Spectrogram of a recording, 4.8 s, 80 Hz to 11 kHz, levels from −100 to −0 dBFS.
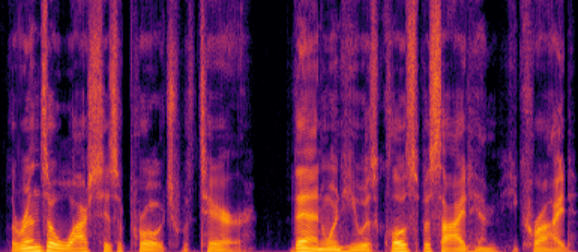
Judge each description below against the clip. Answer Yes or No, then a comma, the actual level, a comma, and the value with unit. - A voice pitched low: Yes, low, 110 Hz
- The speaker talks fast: No, average, 185 wpm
